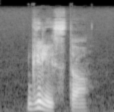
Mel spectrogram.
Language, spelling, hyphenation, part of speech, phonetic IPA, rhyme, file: Hungarian, giliszta, gi‧lisz‧ta, noun, [ˈɡilistɒ], -tɒ, Hu-giliszta.ogg
- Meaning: 1. worm, especially an earthworm (an animal that typically has a long cylindrical tube-like body and no limbs) 2. tapeworm (any parasitical worm that infests the intestines of animals or humans)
